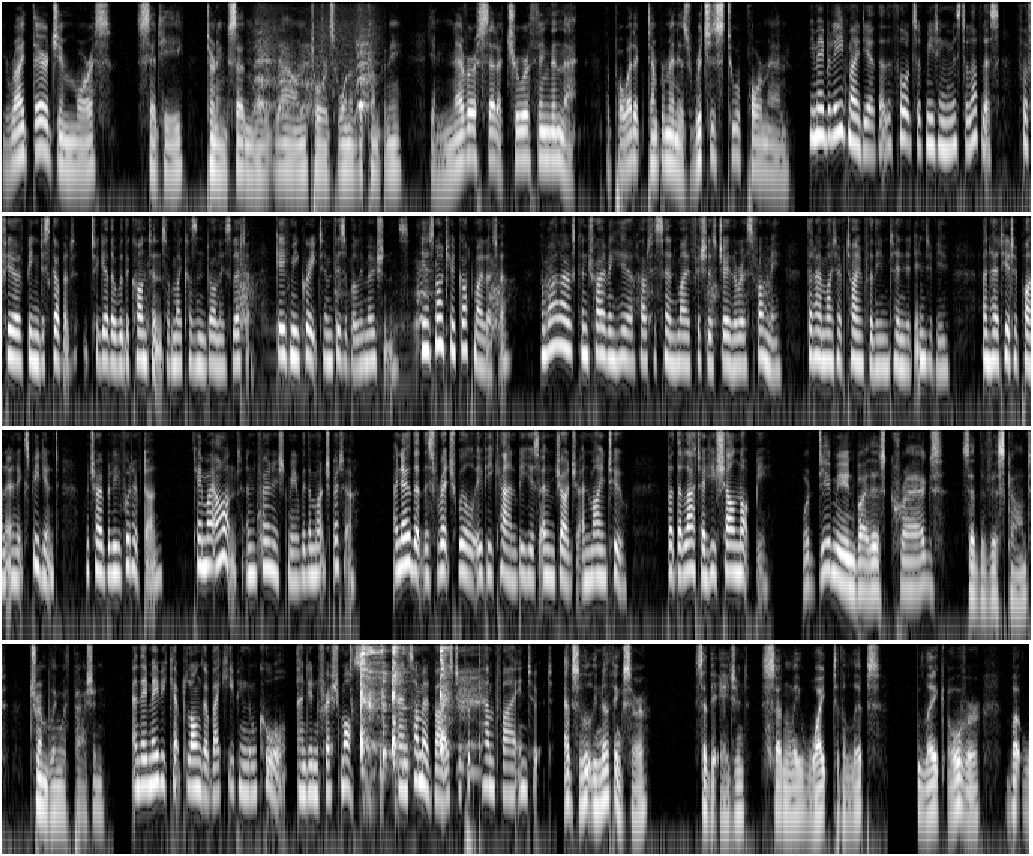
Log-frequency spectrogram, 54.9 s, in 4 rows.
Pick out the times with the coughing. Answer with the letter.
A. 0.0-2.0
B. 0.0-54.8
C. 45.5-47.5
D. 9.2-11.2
C.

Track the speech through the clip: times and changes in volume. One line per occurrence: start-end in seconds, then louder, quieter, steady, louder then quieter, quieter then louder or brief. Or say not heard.
0.0-54.8 steady.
